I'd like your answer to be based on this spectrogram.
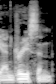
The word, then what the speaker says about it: Andreessen: Is that how you pronounce it, by the way? Andreessen? – I always thought it was a long E, Andreessen.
